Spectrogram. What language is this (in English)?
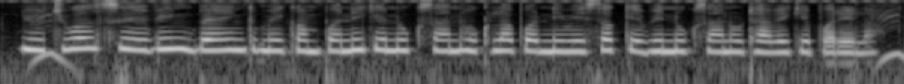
Bhojpuri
